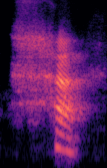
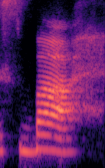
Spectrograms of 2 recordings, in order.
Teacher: Ha is voiceless. Ha is longer, so it's not stop. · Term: ha sound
